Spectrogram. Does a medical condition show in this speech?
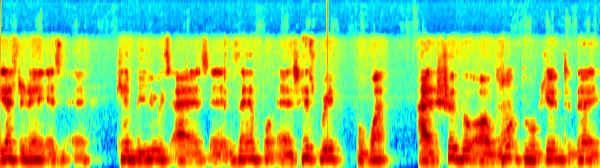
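Yes: cerebral palsy; speech affected.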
